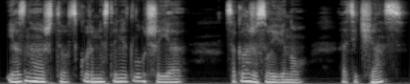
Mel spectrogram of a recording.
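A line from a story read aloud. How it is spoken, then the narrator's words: Sultry passionate whisper. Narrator (Russian): Ее голос превратился в знойный, пропитанный страстью шепот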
